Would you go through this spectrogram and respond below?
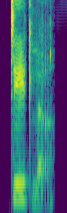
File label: "tatler", Indian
